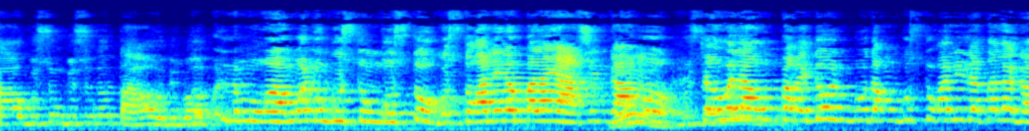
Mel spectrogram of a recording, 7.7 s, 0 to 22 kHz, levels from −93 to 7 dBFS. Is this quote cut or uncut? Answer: uncut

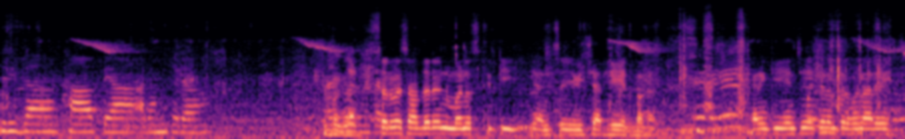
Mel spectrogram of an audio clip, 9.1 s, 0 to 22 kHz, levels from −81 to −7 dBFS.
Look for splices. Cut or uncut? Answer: uncut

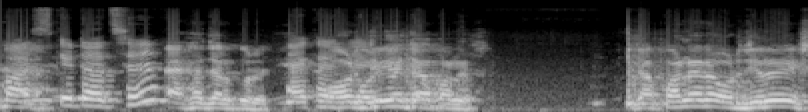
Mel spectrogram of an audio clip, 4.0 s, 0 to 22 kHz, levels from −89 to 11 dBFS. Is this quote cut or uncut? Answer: cut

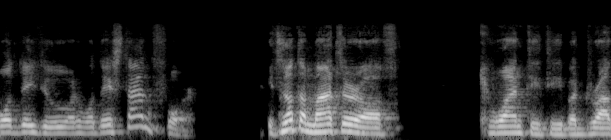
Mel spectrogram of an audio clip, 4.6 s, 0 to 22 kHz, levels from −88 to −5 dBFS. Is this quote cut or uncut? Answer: cut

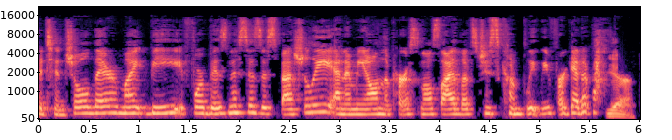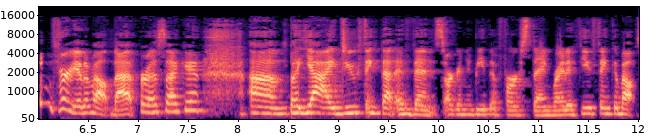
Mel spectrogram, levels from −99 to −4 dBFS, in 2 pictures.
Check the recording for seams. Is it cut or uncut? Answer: uncut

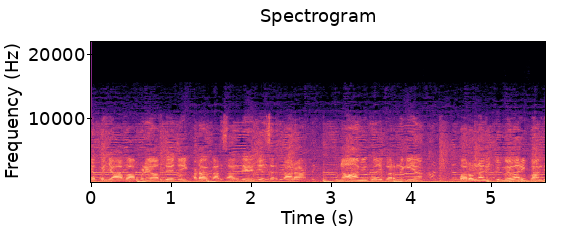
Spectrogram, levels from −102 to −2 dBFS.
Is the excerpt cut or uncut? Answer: uncut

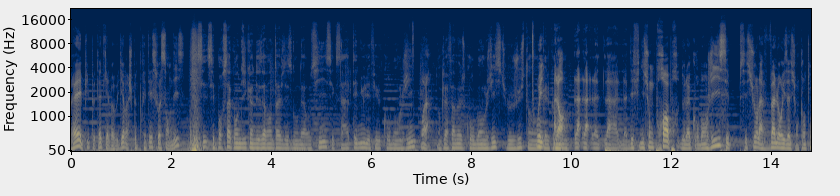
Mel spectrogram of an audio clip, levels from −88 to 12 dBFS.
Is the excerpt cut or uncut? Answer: cut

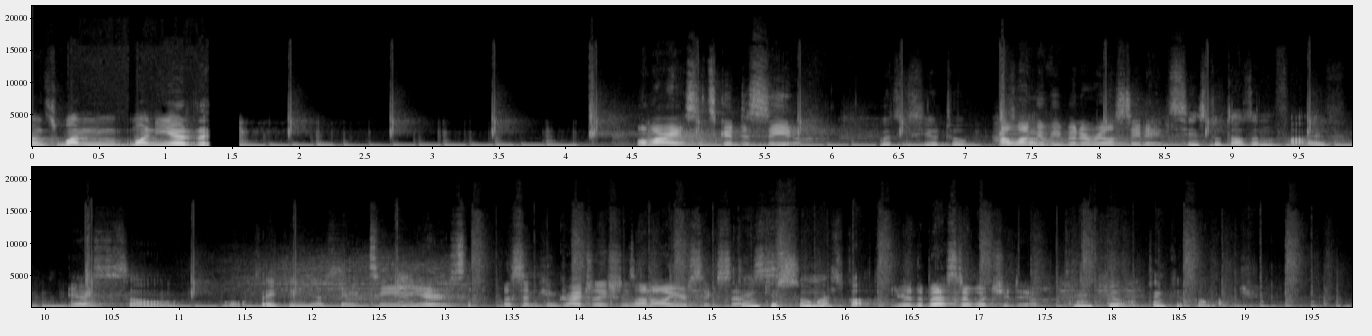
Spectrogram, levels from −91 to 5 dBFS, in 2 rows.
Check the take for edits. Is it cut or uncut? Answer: cut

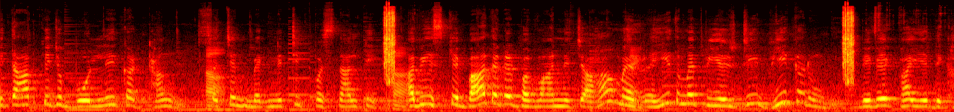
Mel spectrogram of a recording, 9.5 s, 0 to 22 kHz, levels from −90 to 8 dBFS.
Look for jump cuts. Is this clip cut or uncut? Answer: cut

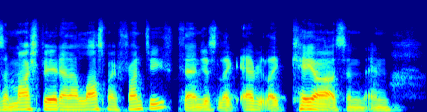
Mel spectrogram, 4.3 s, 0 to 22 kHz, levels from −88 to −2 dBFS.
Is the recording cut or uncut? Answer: cut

